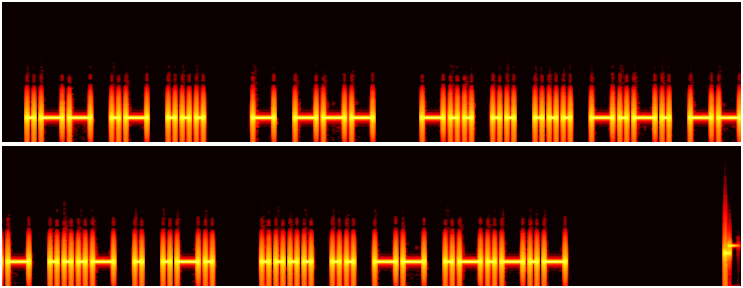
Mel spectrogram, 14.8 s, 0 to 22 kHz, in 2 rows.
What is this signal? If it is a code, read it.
Morse code, heard as a keyed tone, about 17 wpm, 700 Hz. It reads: WAS TO DISCOVER HIM.
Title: Sentences from Top 1100 Words 17wpm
